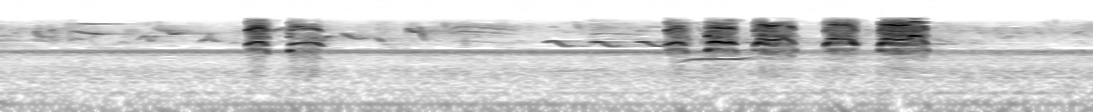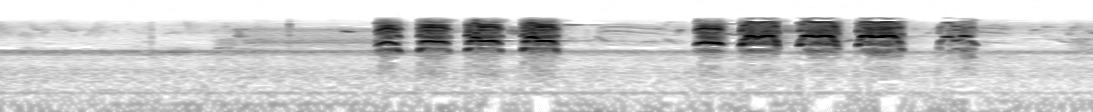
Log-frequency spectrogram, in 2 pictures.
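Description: Osprey calling in bouts of rapid, high whistled chirps: a pair about a second in, then runs of five or six quick notes near four seconds, near eight seconds and again at the end.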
